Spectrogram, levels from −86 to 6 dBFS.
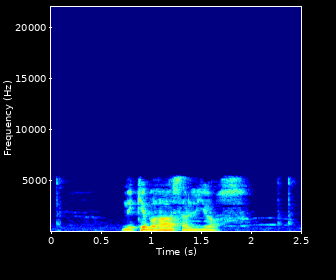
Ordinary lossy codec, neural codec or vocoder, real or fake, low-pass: MP3, 48 kbps; none; real; 5.4 kHz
